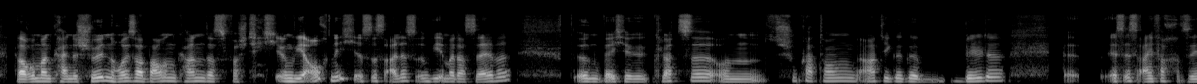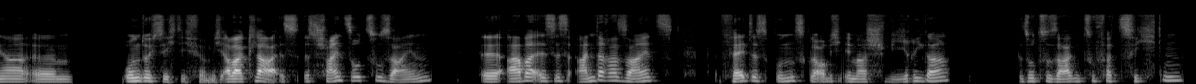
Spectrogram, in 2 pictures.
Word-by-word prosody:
Warum 120 +3 +7
man 145 -1 +5
keine 130 -2 0
schönen 150 +3 +3
Häuser 150 +1 +4
bauen 150 +3 +2
kann, 150 +1 -1
das 140 -1 -1
verstehe 130 -1 -9
ich - - -5
irgendwie 145 0 +4
auch - - 0
nicht. 260 +10 -2
Es - - -4
ist 150 0 -4
alles 160 +2 -2
irgendwie 140 +1 -4
immer 140 - -1
dasselbe, 130 +7 0 0.7
irgendwelche 130 -1 0
Klötze 165 0 -1
und 125 -1 -4
schuhkartonartige 150 -2 -4
Gebilde. 145 +5 -2 0.6
Äh, 460 -1 -9 0.3
es 410 - -2
ist 155 0 -3
einfach 140 +3 -3
sehr, 130 +1 -1
ähm, 120 0 -1 0.5
undurchsichtig 150 -4 +1
für - - -7
mich. - - -7
Aber 130 0 +10
klar, - - +6
es - - -4
es 140 0 -6
scheint 185 +1 +1
so 175 -1 -2
zu 175 +1 -6
sein, 135 +3 -2 0.5
äh, 130 0 +3
aber 145 +6 +6
es 155 -1 -3
ist 160 0 -5
andererseits, 170 +1 0 0.5
fällt - - +2
es 160 -2 -3
uns, 160 +4 -5
glaube - - 0
ich, 140 - -11
immer 130 -2 -1
schwieriger 145 +7 -2 0.7
sozusagen 140 -1 -1
zu 150 - -8
verzichten, 150 +6 -6
145 Hz, 140 wpm, -27 LUFS, 130-160 Hz, 0.7 s, Aber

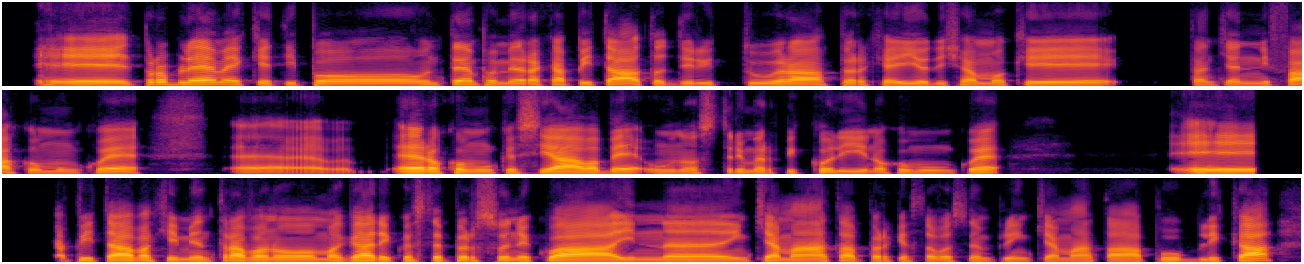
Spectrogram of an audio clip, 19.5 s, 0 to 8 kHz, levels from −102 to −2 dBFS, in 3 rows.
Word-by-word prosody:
ehm, 155 -1 +3
il 155 - -3
problema 195 +1 +2
è 175 - -1
che 160 -1 -4
tipo 160 -2 -1
un 165 0 -6
tempo 180 0 0
mi 150 - -4
era 150 +1 +1
capitato 160 0 +1
addirittura, 160 +1 -1
perché 145 -1 -5
io 145 +2 0
diciamo 140 +1 -4
che 140 -2 -1 0.3
tanti 155 0 -7
anni 150 -1 -6
fa, 155 +1 +1
comunque, 145 -3 -3 0.4
ehm, - - -4
vab - - -11 0.2
ero 155 0 +6
comunque 145 -1 -2
sia, 145 0 +5
vabbè, 145 -2 +2
uno 145 -1 -6
streamer 150 0 -6
piccolino, 145 -3 -4
comunque, 135 +3 -2
e - - -3 1.7
e - - -76
capitava 165 -3 +4
che 155 0 -4
mi 155 - -3
entravano 155 -1 +2
magari 160 +1 +3
queste 165 +2 -2
persone 165 +1 -2
qua 150 -4 +6
in 145 0 -3 0.3
in 140 0 -4
chiamata 145 0 +1
perché 135 0 -5
stavo 130 -1 -5
sempre 135 0 -8
in 135 - -9
chiamata 130 -1 -2
pubblica 140 +8 +1
155 Hz, 150 wpm, -24 LUFS, 140-160 Hz, 1.7 s, ero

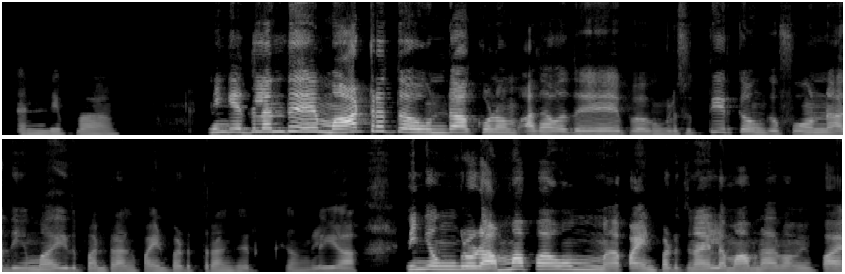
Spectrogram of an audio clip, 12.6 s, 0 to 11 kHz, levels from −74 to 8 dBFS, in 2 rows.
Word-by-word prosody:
கண்டிப்பா, 175 +2 -13 0.9
நீங்க 300 +1 -3
இதுலருந்து 320 +4 +3 0.3
மாற்றத்த 340 +3 +6 0.2
உண்டாக்கணும், 265 -2 0
அதாவது 230 +1 -5 0.3
இப்ப 195 -1 -16
உங்கள 190 0 -15
சுத்தி 220 +7 -14
இருக்கவங்க 240 -6 -9
ஃபோன் 225 +2 -8 0.2
அதிகமா 205 +3 -8
இது 200 0 -13
பண்றாங்க, 175 -3 -10
பயன்படுத்துறாங்க 175 -3 -12
இருக்காங்க 150 0 -22
இல்லயா? 150 0 -9 0.5
நீங்க 285 +1 -1
உங்களோட 265 -1 +3
அம்மா, 280 +5 +4
அப்பாவும் 270 -1 0 0.4
பயன்படுத்துனா, 215 0 -4
இல்ல 200 -1 -5
மாமனார், 200 +1 -3
மாமியாரும் 195 -1 -13
215 Hz, 120 wpm, -20 LUFS, 190-265 Hz, 0.9 s, மாற்றத்த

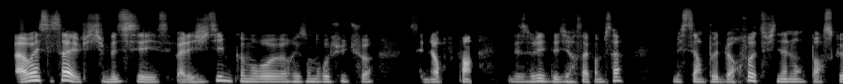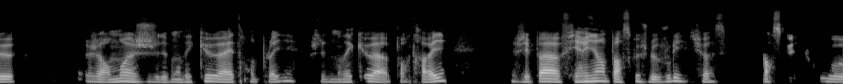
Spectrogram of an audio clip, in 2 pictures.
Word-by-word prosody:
Bah 125 +7 +9
ouais 185 +1 +9
c'est 155 -5 -3
ça 195 +5 +9
et 120 - +3
puis 120 - -5
je - - -2
me 115 0 -1
dis - - -6
c'est 115 -6 0
c'est - - -12
pas 105 - +3
légitime 120 - 0
comme 140 -3 -4
re 125 -1 0
raison 125 +1 -6
de 130 - -5
refus, 125 +2 -5
tu - - -12
vois? 120 +2 -4 0.3
C'est - - -15
de - - -9
leur - - +4
f - - -21
enfin - - +5 0.4
désolé 125 +3 -2
de 125 -3 -5
dire 115 -1 -6
ça - - 0
comme 115 +1 -9
ça, 170 +6 0 0.5
mais 125 - -10
c'est 125 - -2
un 120 - +1
peu 120 +2 -3
de 110 - -14
leur 110 -1 -2
faute 175 -5 +1
finalement 120 -2 -3
parce 115 +1 -2
que 125 -2 +1 0.7
genre 120 -3 0
moi 135 0 +2
je 120 0 -2
demandais 115 0 -5
que 140 +2 -1
à 120 -2 +5
être 120 - -4
employé, 130 +7 -5
je 115 - -10
demandais 120 +2 -5
que 145 - -5
à 120 -5 +4
pouvoir - - -9
travailler, 140 +8 +2 0.6
j'ai 125 -3 -3
pas 130 +1 +6
fait 130 +1 +1
rien 145 +4 +5
parce 130 -4 +1
que 135 - -5
je 125 - -9
le 115 - +2
voulais 135 +5 -3
tu 125 - -7
vois? 125 - -2
C'est - - -13 0.3
parce - - +1
que - - -3
du - - -23 0.2
coup, 135 -2 -5
heu, 120 - +1
125 Hz, 255 wpm, -24 LUFS, 115-135 Hz, 0.7 s, Bah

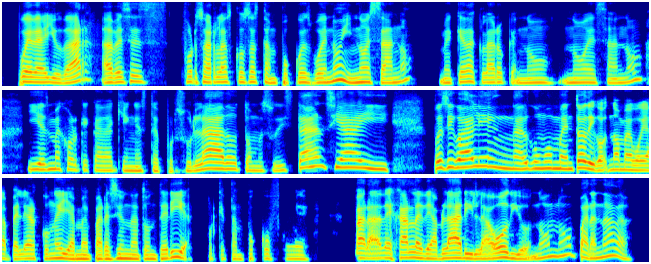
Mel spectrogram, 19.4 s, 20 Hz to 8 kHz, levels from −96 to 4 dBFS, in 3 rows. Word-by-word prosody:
puede 180 -1 +4
ayudar. 165 - +1
A 160 - +2
veces 175 +1 -3
forzar 170 -2 -1
las 175 -1 -1
cosas 170 +1 -3
tampoco 155 0 -3
es 160 -2 -1
bueno 160 - +2
y 220 - +3
no 165 +3 +3
es 170 -4 -2
sano. 155 - -2 0.2
Me 150 0 -3
queda 180 +3 -1
claro 160 0 -3
que - - -8
no, 150 0 -3
no 155 +1 -2
es 155 -2 -4
sano 155 - -4 0.3
y 195 -1 0
es 190 - -1
mejor 200 -3 -3
que 170 -1 -11
cada 160 -1 -5
quien 155 -2 -4
esté 145 -1 -5
por 140 - -14
su 150 - -6
lado, 210 +5 +4
tome 155 -5 -6
su 155 +1 -11
distancia 265 - 0
y, 210 -6 +1 0.4
pues, 240 +2 +2
digo 265 +1 +3
alguien 295 +3 +2 0.2
en 215 - 0
algún 215 +2 +1
momento 225 +1 +3
digo, 180 -6 +5
no 185 +2 -2
me 180 -1 +1
voy 165 -1 +1
a 165 - 0
pelear 155 +2 -1
con 155 +2 -2
ella, 160 -4 +3
me 140 0 +2
parece 145 +2 +1
una 150 -2 +3
tontería, 155 +2 0
porque 145 - -14
tampoco 150 +2 -7
fue 145 -1 -7 0.4
para 170 -1 +3
dejarle 180 +1 +3
de 165 - +2
hablar 165 +2 +4
y 160 - +3
la 150 - +2
odio. 170 -5 +4
No, 190 +6 -2
no, 250 +5 -2
para 185 -8 -1
nada. 215 - -2
170 Hz, 210 wpm, -24 LUFS, 155-205 Hz, 0.4 s, digo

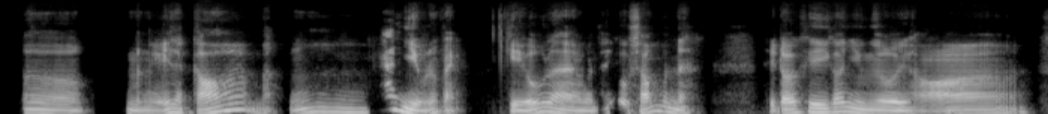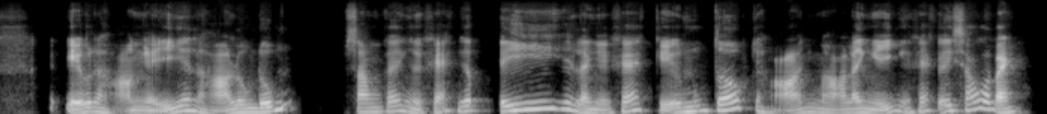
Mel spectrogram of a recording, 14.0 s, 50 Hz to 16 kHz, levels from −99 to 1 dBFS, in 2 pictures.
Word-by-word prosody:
Ờ, 110 - -6 0.6
mình 95 -2 -4
nghĩ 90 +4 -2
là 120 -1 -1
có, 205 +4 +1
mà - - -10
cũng 130 +2 -4
khá 205 - -4
nhiều 100 - +4
đó - - -2
bạn, - - -6 0.3
kiểu 95 +8 +1
là, 105 -10 +1
mình 85 -1 -3
thấy - - -14
cuộc - - -6
sống 115 +7 0
mình 145 - -3
nè, 95 -2 -2 0.5
thì - - -4
đôi 110 +1 +3
khi 125 0 +2
có 140 - 0
nhiều 130 -7 0
người 95 -3 +2
họ, 95 +5 -2 0.5
cái - - -15
kiểu - - +7
là, 140 -2 0
họ 105 - -3
nghĩ 95 - +2
là 170 - 0
họ 85 +1 +1
luôn 125 +2 +2
đúng, 140 - +4 0.4
xong 135 0 -1
cái 155 +2 0
người 120 -10 -1
khác 105 - -1
góp 165 +1 -1
ý 215 +9 +3
với 215 - +1
lại 115 - +2
người 100 -1 -2
khác, 165 +10 0
kiểu, 135 - +2
muốn 155 +5 0
tốt 210 +7 +3
cho - - -4
họ, 105 -5 0
nhưng 130 0 -4
mà 110 - -2
họ 105 +1 -1
lại 115 +2 +3
nghĩ 110 0 +2
người 135 -6 -4
khác 150 +5 -3
có - - -1
ý 170 - +1
xấu 190 +6 0
á 230 - +4
bạn. 135 - +6
125 Hz, 265 wpm, -26 LUFS, 100-155 Hz, 0.6 s, kiểu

